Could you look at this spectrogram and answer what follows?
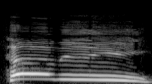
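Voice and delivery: loud drawn-out giant roar. A narrator's reading. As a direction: roar the name out. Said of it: "roared Grawp".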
